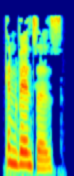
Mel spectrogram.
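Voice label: "convinces", British English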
